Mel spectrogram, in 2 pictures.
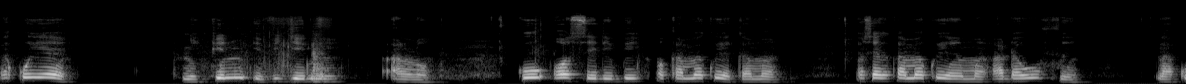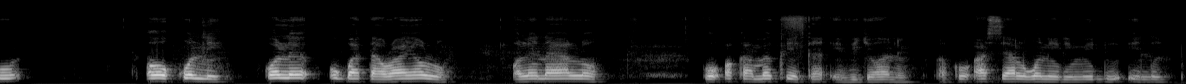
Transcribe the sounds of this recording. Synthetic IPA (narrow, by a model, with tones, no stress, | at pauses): ɛ˦ko˦jɛ˦ | mĩ˨fi˦e˦nũ˦ʔe˨vi˦d͡ʒe˦nĩ˦ | a̰˨lɔ˨ | ku˦ɔ˦se˨ɖi˨be˦ɔ˦ka˨mɛ̃˦ku˦jɛ˨ka˨mã˦˨ | ɔ˦sɛ˦ka˦ka˦mɛ̃˦ku˦jɛ˨mã˨ʔa˨ɖa˦wo˦fe˨ | nã˨ko˦ | ɔ˦˨ko˦nɪ̃˨ | kɔ˦lɛ˦ʊ˦ɡ͡ba˦t̪a˨wa˦jɔ˦lʊ˨ | ɔ˨lɛ˦nã˦ja˦lɔ˦ | kʊ˦ʔɔ˦ka˨mɛ˦kʊ˦jɛ˨ka˨ʔe˨vi˨d͡ʒo˨ɦa˦nɪ˨ | na̰˨kʊ˦ʔa˦sɪ˦a˦lʊ˨wɔ˦nɪ̃˨ɖɪ˨mĩ˦du˦e˦li˦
